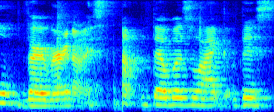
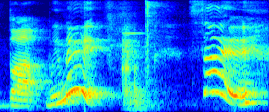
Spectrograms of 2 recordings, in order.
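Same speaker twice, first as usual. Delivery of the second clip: high, loud sassy brush-off; 6 semitones higher, 11 dB louder, much slower than usual. Acted. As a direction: toss it off with diva sass. Sassy catchphrase dismissal.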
